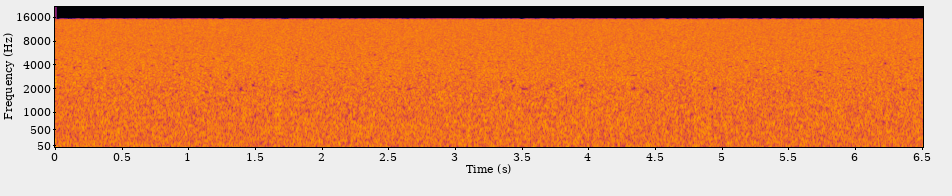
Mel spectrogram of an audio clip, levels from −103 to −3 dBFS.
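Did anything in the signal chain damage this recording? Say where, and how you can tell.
Yes. The damage happened at the sample-format conversion stage, where samples were built from the wrong bytes. The reader assembled each sample's bytes incorrectly, either offset by one byte or with their order swapped, so the rapidly changing low-order bits became the most significant part of every value. Throughout the clip this turns the material into loud, harsh broadband noise.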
